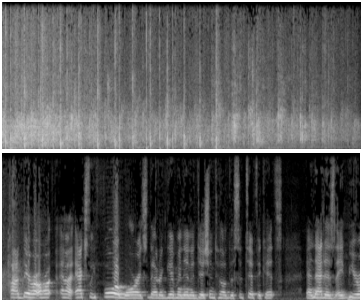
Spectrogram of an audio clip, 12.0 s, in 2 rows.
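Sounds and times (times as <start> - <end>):
audience applause for judges: 0.0 - 6.2
speech: 6.2 - 11.9.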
